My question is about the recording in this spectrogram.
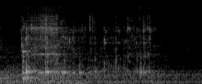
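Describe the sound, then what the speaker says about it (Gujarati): Water trickles and splashes faintly into a bowl of mashed potatoes and peas in a home kitchen, a short steady pour with light drips and no talking. "હવે એમાં થોડુંક પાણી નાખી દઈએ"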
